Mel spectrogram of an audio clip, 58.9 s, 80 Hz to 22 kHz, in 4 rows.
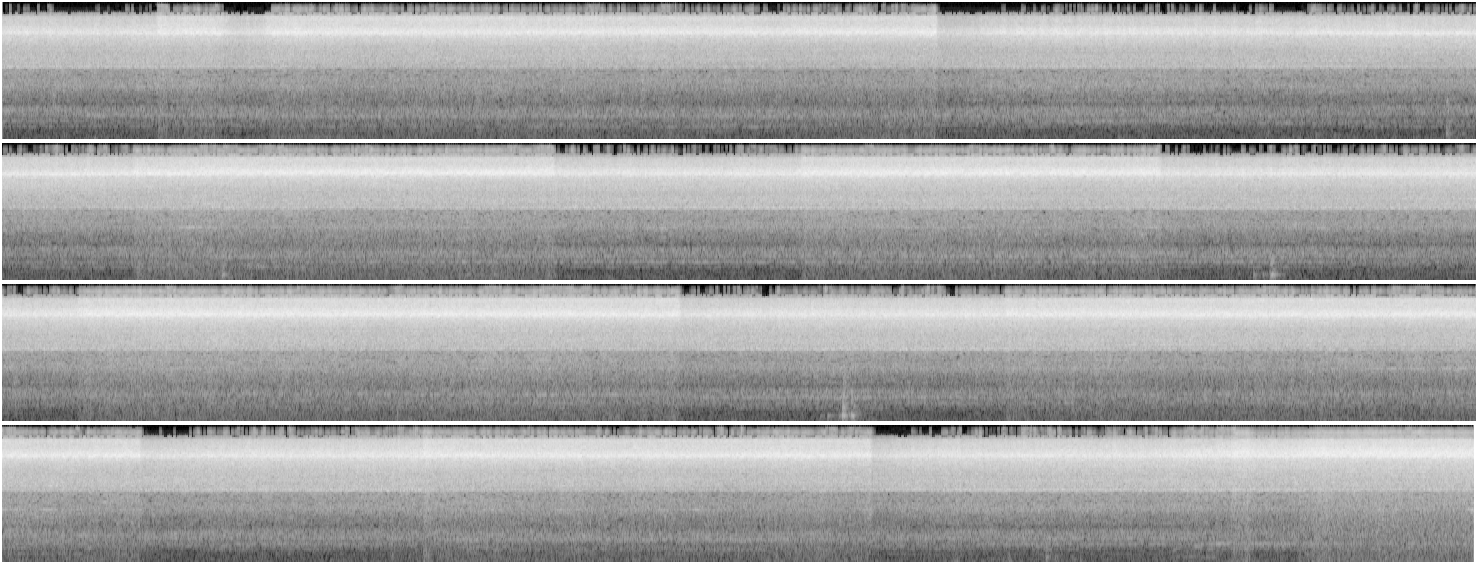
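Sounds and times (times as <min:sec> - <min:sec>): sawmill saw cutting wood: 0:00.0 - 0:58.9
faint knock: 0:37.8 - 0:38.1.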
